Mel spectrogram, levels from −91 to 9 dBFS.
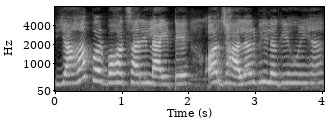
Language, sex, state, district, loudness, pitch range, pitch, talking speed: Hindi, female, Jharkhand, Palamu, -14 LUFS, 300-335 Hz, 320 Hz, 165 wpm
